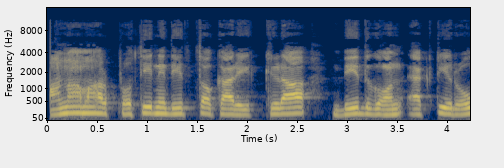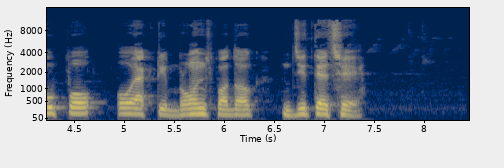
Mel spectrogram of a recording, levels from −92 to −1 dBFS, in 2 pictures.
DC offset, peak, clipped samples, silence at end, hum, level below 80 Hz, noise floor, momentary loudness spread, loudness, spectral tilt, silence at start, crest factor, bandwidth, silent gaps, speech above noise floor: under 0.1%; -8 dBFS; under 0.1%; 1.05 s; none; -62 dBFS; -72 dBFS; 8 LU; -24 LUFS; -6 dB/octave; 0.05 s; 18 dB; 11.5 kHz; none; 48 dB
